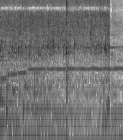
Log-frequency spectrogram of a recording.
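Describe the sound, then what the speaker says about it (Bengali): Cumin seeds drop into hot oil left over from frying fish, giving a loud, steady close sizzle with a single sharp clink partway through, then the hiss thins slightly near the end. "ওই তেলে দিয়ে দিচ্ছি আমি জিরে এবার"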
